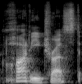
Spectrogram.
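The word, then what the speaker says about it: HathiTrust: And I note that the Haiti Trust, as I see it is pronounced on their page, according to their records, is remarkable, as Aaron points out later in that video.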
